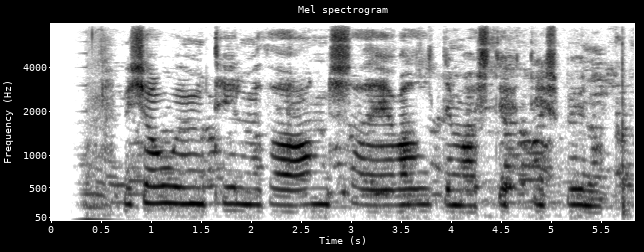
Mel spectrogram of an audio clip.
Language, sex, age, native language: Icelandic, male, 12, Icelandic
